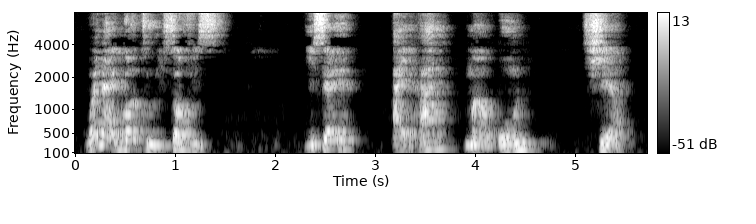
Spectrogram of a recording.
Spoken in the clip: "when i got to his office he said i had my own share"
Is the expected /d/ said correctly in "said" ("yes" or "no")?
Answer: yes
